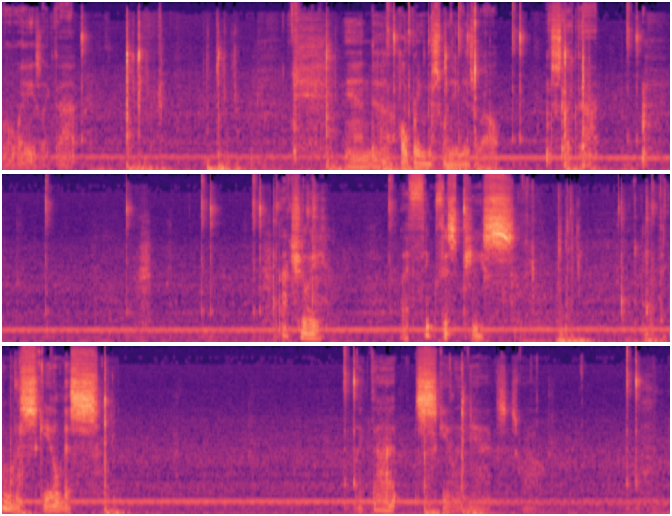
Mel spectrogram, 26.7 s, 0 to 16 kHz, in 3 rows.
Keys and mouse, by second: 1.6 a, 1.8 a, 2.8 ctrl+n, 4.3 a, 5.1 click, 5.5 middle click, 5.9 e, 6.3 s, 6.7 click, 7.5 a, 7.7 Tab, 9.4-10.5 drag, 11.5-12.6 drag, 12.6 middle click, 14.1-15.9 drag, 16.4 ctrl+KP_7, 17.6 middle click, 19.1 s, 23.5 s.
